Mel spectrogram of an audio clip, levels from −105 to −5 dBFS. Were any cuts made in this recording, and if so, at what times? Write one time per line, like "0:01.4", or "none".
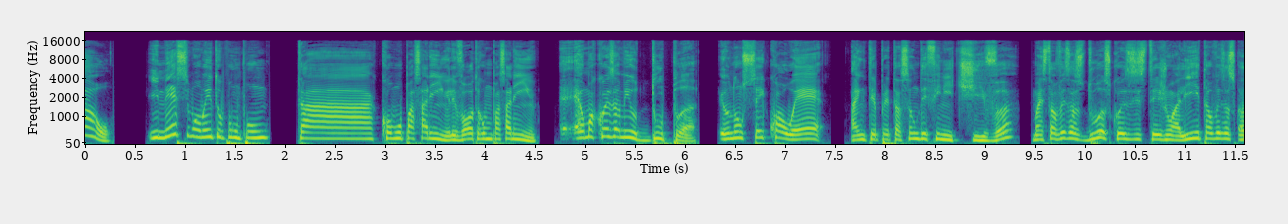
0:04.7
